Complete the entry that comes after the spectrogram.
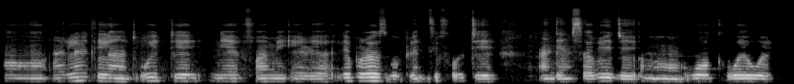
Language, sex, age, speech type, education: Nigerian Pidgin, male, 15-29, spontaneous, tertiary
